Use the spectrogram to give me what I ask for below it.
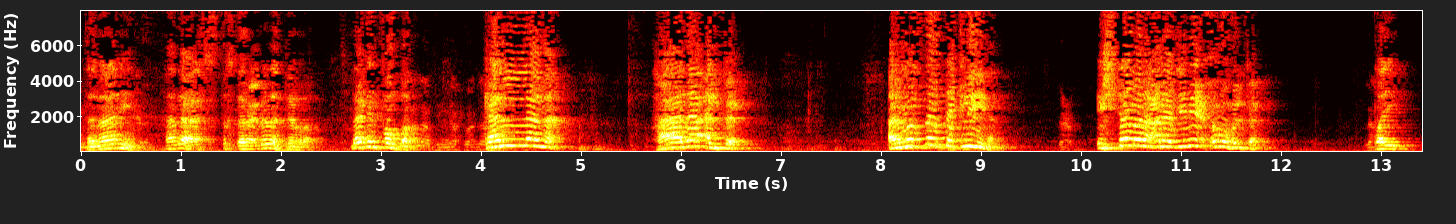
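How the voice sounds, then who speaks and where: High-voiced sheikh teaching in an echoey room. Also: male voice, distant mic. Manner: quizzes students, teasing and playful. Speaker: sheikh teaching Arabic grammar. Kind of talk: classroom lesson. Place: classroom with students.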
